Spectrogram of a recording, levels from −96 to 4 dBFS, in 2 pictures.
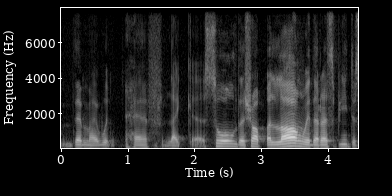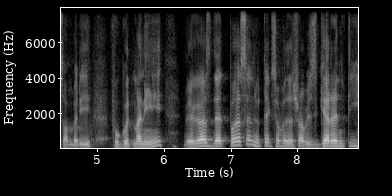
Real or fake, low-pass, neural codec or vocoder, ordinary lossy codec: fake; none; codec, 16 kHz, 8 kbps, FunCodec, trained on Chinese and English, 25 frames a second; none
